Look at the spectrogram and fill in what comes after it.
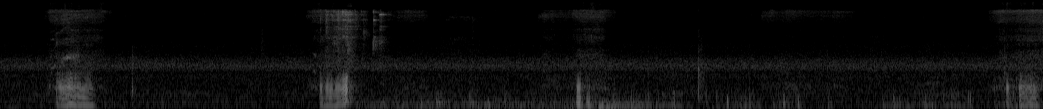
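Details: Uno, a pet dog, letting out odd noises: a handful of brief wheezy, snuffling bursts spaced several seconds apart, with soft clicks and faint low rumbling between them over a quiet background hum.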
